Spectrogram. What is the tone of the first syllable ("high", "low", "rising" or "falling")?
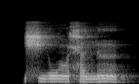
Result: low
